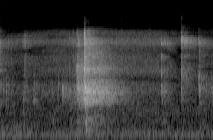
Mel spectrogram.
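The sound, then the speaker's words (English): A flip-flop footsteps sound effect: several flat, slapping footfalls of flip-flops, irregularly spaced, with one louder, drawn-out smack in the middle and sharper slaps toward the end; no voices. “She had footsteps and flip-flops.”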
